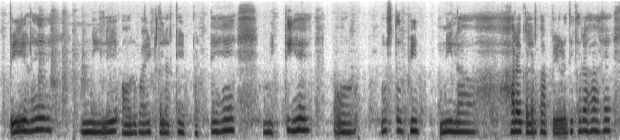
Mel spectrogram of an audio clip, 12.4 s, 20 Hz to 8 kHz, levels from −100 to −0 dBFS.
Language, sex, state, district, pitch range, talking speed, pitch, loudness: Hindi, female, Jharkhand, Jamtara, 195-220 Hz, 105 wpm, 205 Hz, -19 LUFS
